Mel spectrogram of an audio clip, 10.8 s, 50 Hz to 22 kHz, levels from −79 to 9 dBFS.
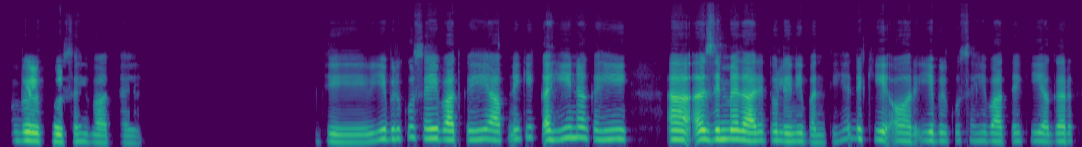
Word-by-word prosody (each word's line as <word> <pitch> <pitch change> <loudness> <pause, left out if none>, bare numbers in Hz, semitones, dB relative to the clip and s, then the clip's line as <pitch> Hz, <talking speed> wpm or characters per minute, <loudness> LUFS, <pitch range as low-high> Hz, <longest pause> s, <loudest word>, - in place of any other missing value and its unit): बिल्कुल, 180 -3 +3
सही 170 +1 -9
बात 150 -2 -5
है। 145 -1 -13 1.9
जी, 170 - -7 0.5
ये 220 - 0
बिल्कुल 225 +4 -5
सही 235 -2 +2
बात 205 -2 +3
कही 205 +1 -4
है 225 - -1
आपने 200 +2 0
कि 255 +2 -10
कहीं 220 0 0
न 255 0 +1
कहीं 215 0 -3 0.4
अ 215 - +3 0.2
अ, 215 - +7
ज़िम्मेदारी 215 -3 +5
तो 195 +1 -6
लेनी 175 -1 -2
बनती 160 +1 -11
है, 230 - -11
देखिए 215 -4 -2
और 180 -2 -3
ये 190 0 -4
बिल्कुल 180 0 -11
सही 180 -1 -14
बात 175 -1 -3
है 180 - -8
कि 180 0 -10
अगर 175 +1 -2
190 Hz, 175 wpm, -20 LUFS, 175-215 Hz, 1.9 s, अ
